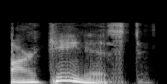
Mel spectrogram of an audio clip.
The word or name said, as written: arcanist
